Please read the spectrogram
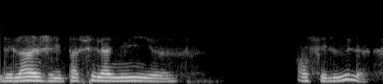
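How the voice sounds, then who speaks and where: This woman's voice is very deep and low in pitch. She talks at a very slow pace. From northern France. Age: 60s. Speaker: person telling her life story. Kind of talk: personal testimony. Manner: halting, many hesitations.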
